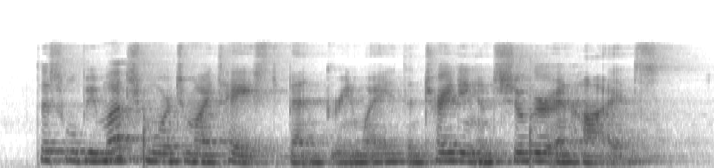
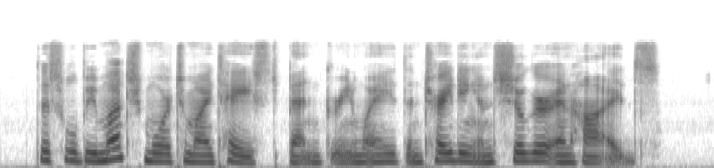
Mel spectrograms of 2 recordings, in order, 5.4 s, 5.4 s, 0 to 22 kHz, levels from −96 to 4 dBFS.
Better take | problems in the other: second | background sound (Fireworks); 18 dB below the speech // room echo; dies away in 0.9 s

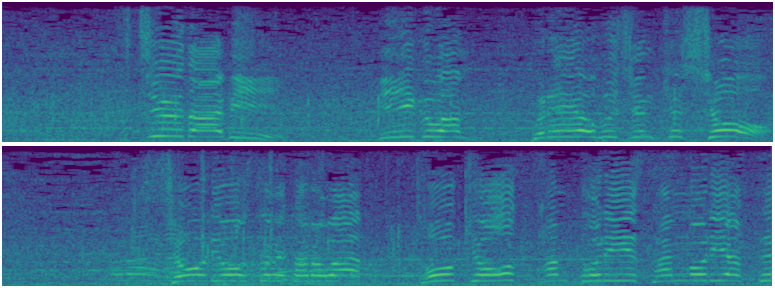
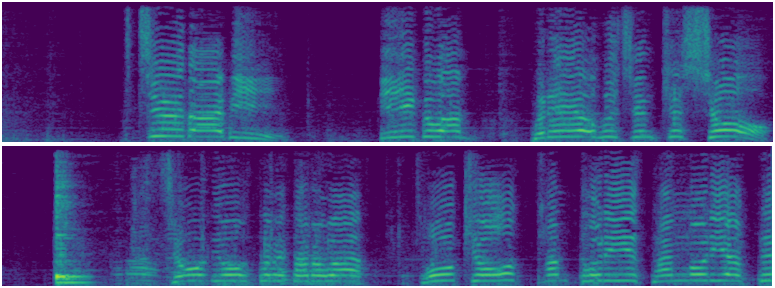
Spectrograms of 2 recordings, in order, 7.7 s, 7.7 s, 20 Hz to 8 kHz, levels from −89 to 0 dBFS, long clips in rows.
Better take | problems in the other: first | noise reduction (neural mask model RNNoise)

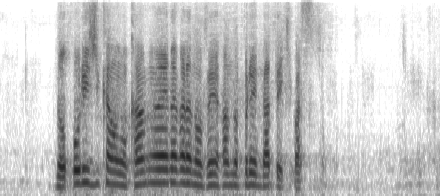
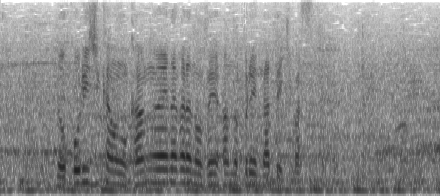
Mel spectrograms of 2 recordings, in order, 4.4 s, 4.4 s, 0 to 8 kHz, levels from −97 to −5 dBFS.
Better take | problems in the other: second | noise reduction (neural separator model SepFormer DNS4)

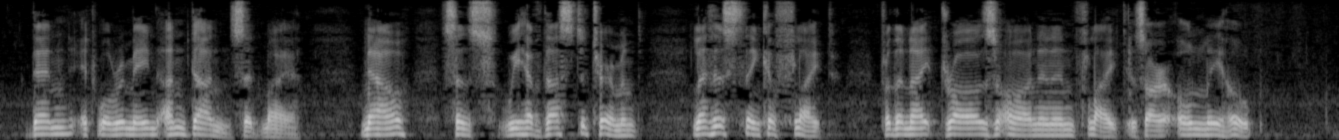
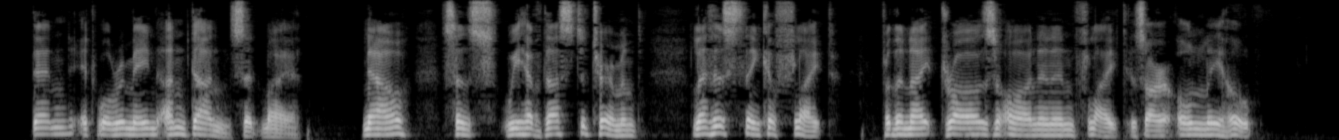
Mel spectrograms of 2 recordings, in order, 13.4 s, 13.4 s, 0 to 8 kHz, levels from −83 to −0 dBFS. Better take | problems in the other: first | noise reduction (neural mask model DeepFilterNet 3)

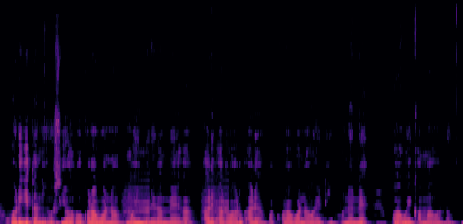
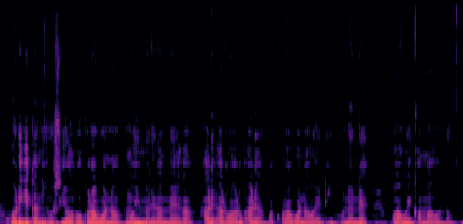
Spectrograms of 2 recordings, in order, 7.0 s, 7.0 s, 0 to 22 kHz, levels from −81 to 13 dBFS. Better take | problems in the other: second | noise reduction (classical method log-MMSE)

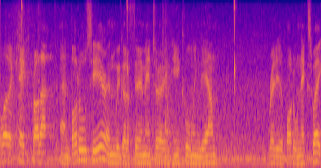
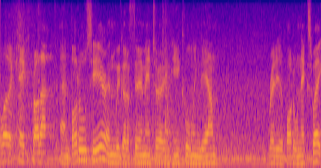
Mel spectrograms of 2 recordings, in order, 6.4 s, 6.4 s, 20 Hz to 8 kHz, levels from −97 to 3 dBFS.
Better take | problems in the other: second | background sound (Finger snapping); 16 dB below the speech

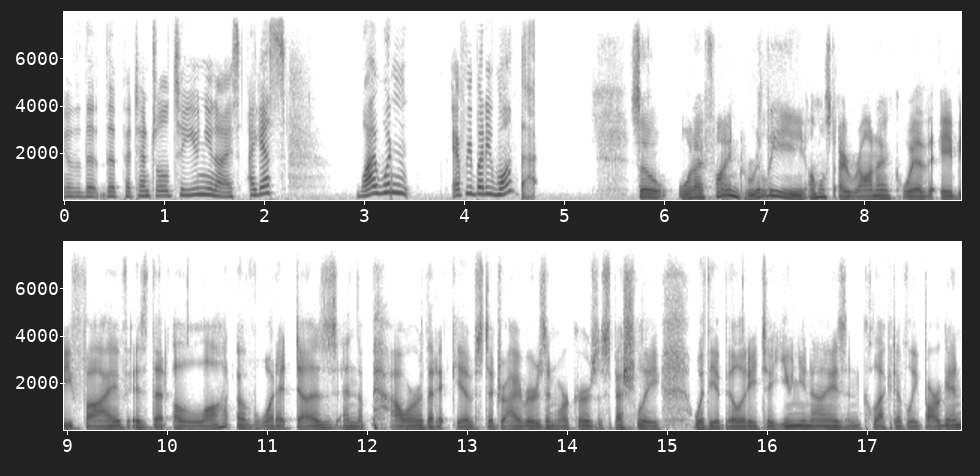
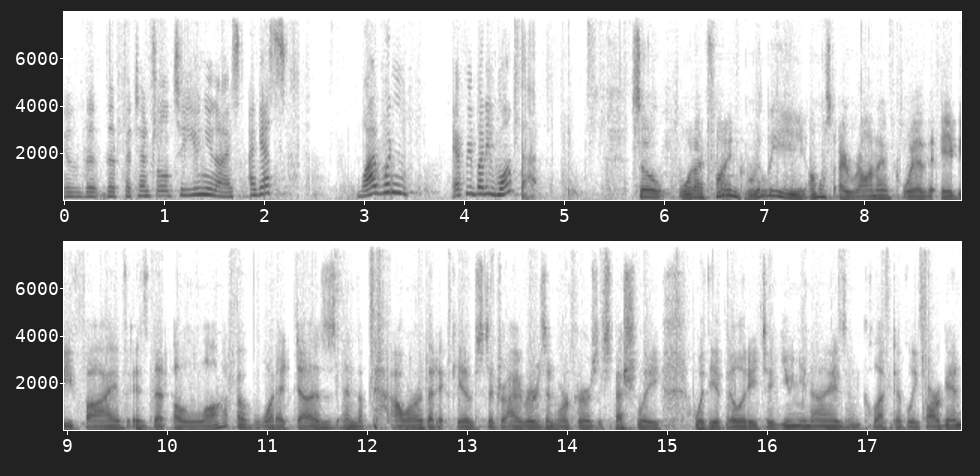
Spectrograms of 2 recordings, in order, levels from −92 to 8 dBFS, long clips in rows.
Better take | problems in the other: first | noise reduction (neural separator model SepFormer DNS4)

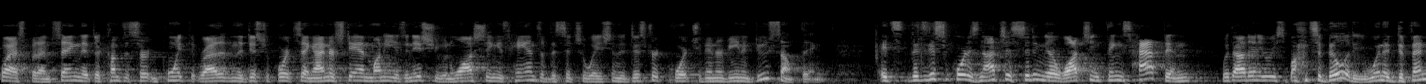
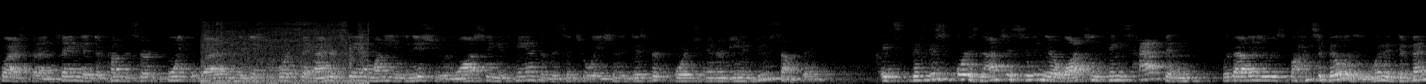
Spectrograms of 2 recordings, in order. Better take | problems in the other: first | background sound (Engine / Mechanisms); 10 dB below the speech // room echo; dies away in 2.8 s

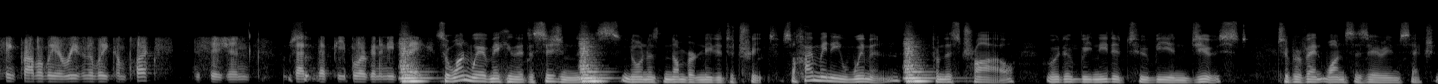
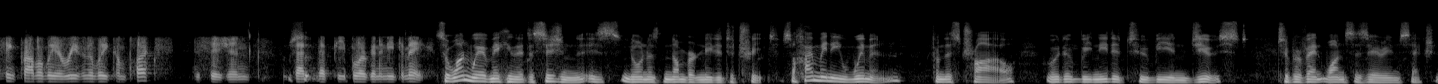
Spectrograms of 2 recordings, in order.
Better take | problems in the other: second | background sound (Bowed string instrument); 4 dB above the speech

